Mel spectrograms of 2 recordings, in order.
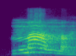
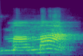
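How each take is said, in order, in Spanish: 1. El acento está en la primera sílaba. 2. El acento está en la última sílaba.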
